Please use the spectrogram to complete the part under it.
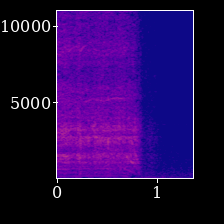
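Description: A Russell Hobbs electric salt and pepper grinder runs with a steady high motorized whirr for under a second, then cuts off abruptly to quiet.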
